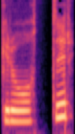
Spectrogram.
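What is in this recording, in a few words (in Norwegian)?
"gråter", Norwegian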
